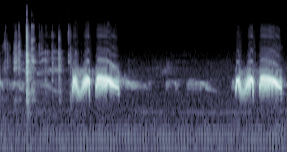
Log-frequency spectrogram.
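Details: Spotted dove with a field-style 'thổ bầu' voice that provokes fighting, used as a decoy to lure wild doves. Two loud, low, hollow coo phrases, each a short wavering note then a longer drawn-out coo, separated by a pause, with a sharp click near the start.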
